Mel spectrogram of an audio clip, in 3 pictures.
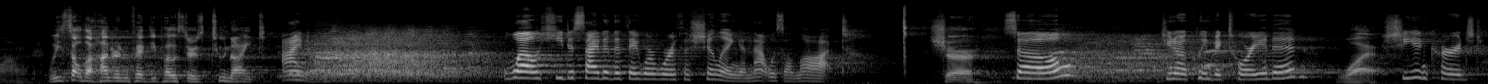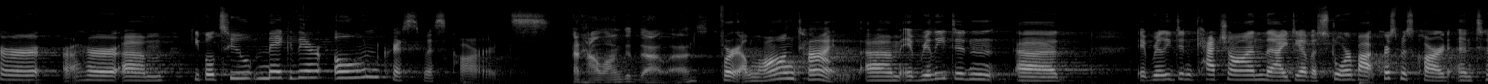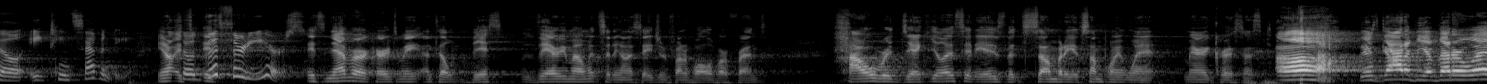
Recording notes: This episode all about VICTORIAN CHRISTMAS was recorded live at this year's Candlenights live show!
